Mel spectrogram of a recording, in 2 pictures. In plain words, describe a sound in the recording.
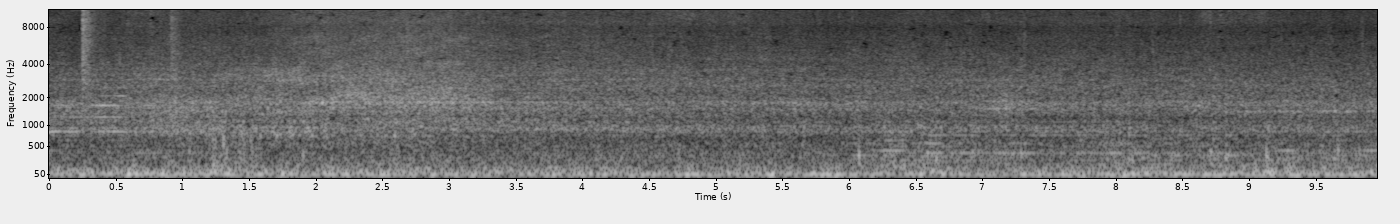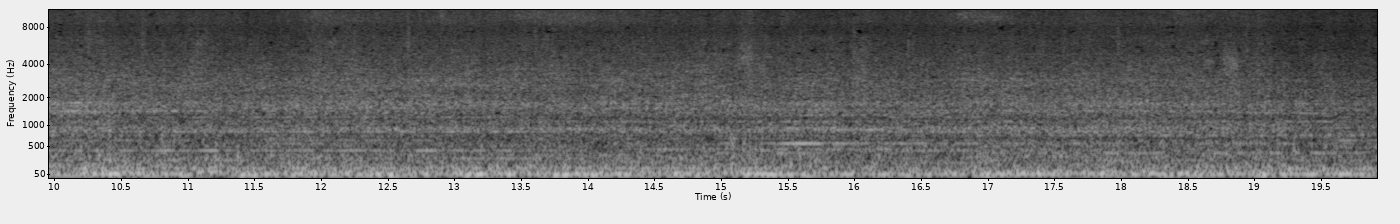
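A car's engine hums steadily.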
